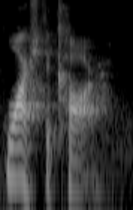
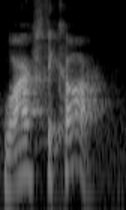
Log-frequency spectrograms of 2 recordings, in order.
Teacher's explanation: And we can't forget the intrusive R, which we see in other accents from all over the world. Wash becomes wash.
